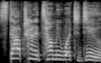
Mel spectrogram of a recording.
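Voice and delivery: mock prideful, angry little-kid voice. The speaker retells a moment of their old self, retelling getting angry. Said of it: "I started getting angry and I'm like".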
